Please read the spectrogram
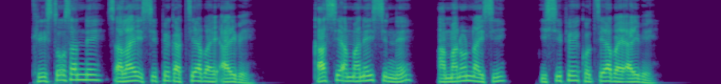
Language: Gofa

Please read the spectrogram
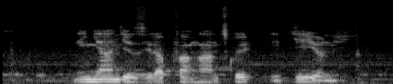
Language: Kinyarwanda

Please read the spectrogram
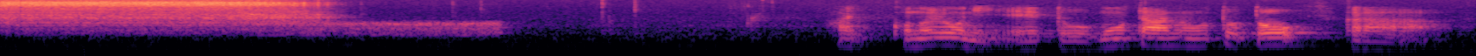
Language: Japanese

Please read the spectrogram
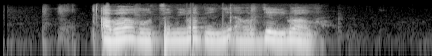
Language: Kinyarwanda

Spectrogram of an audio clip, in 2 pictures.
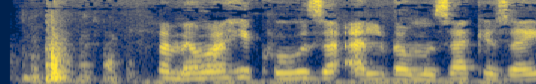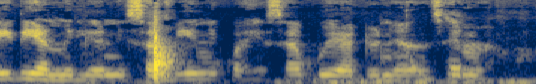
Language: Swahili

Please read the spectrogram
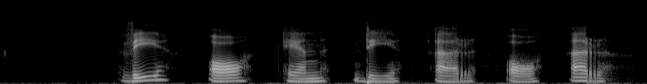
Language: Swedish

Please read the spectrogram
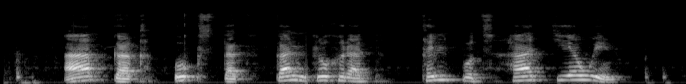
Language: Jaqaru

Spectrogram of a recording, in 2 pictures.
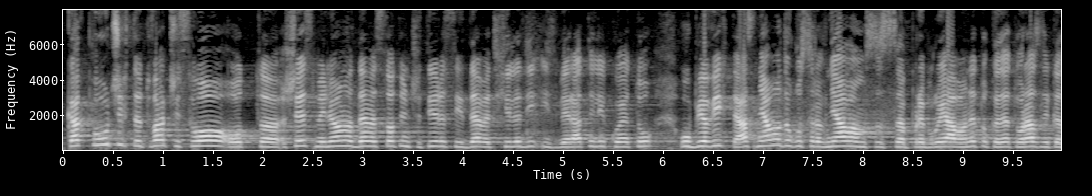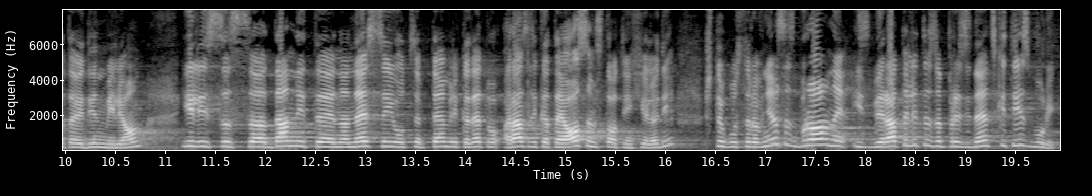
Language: Bulgarian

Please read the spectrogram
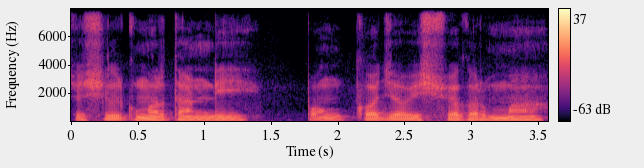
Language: Odia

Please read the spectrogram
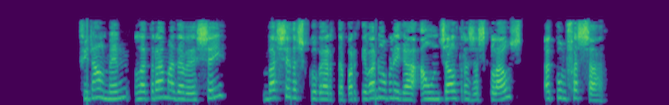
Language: Catalan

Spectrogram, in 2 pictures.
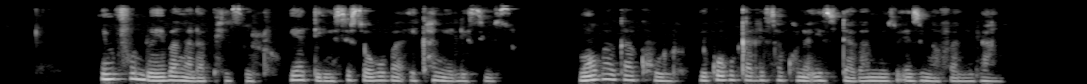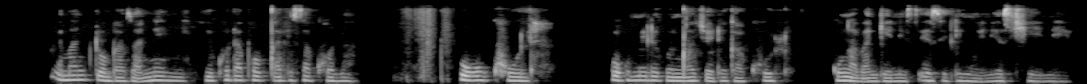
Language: North Ndebele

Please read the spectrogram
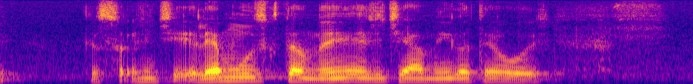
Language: Portuguese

